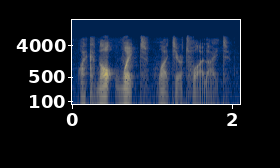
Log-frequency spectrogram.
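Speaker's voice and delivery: put-on a kindly old wizard; old stallion. Old unicorn voiced.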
